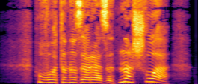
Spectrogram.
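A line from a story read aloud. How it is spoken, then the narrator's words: Overly loud exclamation. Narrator (Russian): воскликнула Андреа громче, чем нужно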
